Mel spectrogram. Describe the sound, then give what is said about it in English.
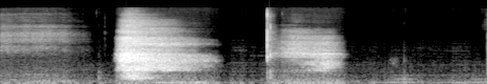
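One deep breath is drawn in and let out during a guided relaxation exercise: a long, loud breathy inhale, a short pause, then a softer sighing exhale, each clear and alone. “Now, take a deep breath, let it all go.”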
